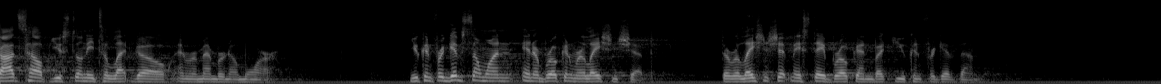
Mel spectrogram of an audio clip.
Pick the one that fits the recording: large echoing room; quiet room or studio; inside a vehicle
large echoing room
